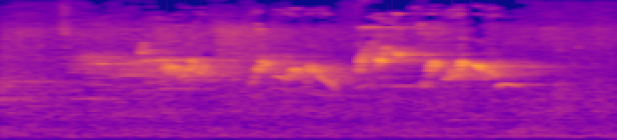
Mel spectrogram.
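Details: Red-whiskered bulbul giving a Huế-style giọng dài, long-voice, song: one continuous warbling phrase of quick, sweet, chirping notes that rises into a brighter burst toward the end, over steady low background noise.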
